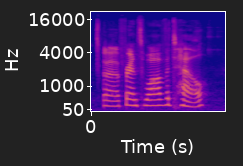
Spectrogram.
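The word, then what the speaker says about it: François Vatel: So in 1671, Francois Vatel.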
